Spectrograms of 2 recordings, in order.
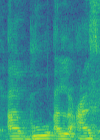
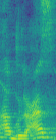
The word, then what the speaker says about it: Abul As: Nah sudah, saya udah curiga tadi karena bacanya masih Abu Al-As bin Ar-Rabi. Ketahuan baca banget. Dia nikah sama Abul As bin Ar-Rabi.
